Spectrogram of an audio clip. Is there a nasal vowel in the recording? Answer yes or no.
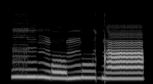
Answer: yes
